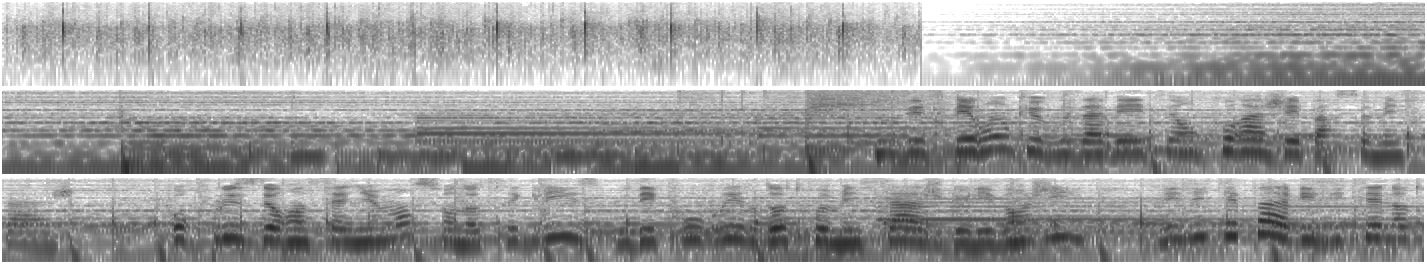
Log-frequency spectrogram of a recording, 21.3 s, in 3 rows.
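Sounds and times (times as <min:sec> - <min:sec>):
church congregation clapping: 0:00.0 - 0:04.6
droning sustained music: 0:04.6 - 0:21.3
speech: 0:11.7 - 0:21.3.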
